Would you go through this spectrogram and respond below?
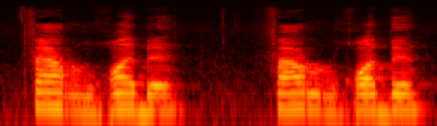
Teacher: یہاں را کے لیے آپ کی جو زبان کی جڑ ہے وہ اٹھی ہوئی ہے، ٹھیک ہے، تو آپ لوگوں کے لیے غین ادا کرنا آسان ہو جائے گا کیونکہ وہ بھی موٹا ہے اور ادن الحلق سے ادا ہوتا ہے، زبان کی جڑ اوپر نرم تالو سے لگتی ہے.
